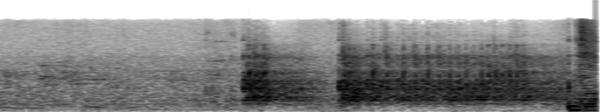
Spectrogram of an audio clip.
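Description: Lion dance cymbals struck in a loud, rapid roll in two stretches from about two and a half seconds in, after a low background murmur. Near the end, the lion dance drum and gong beat comes in.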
